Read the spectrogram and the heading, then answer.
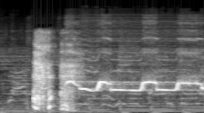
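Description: A person coughs twice, then whistles a short, steady tune as a tribute to actor Luke Perry, holding mostly one pitch with a few brief upward steps, without any talking.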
